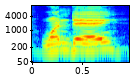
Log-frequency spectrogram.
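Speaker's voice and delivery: One day called out loud and high, like a preacher; preaching proclamation. Acted. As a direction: declaim it to the empty plain. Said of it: "my arms outreached as if preaching".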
